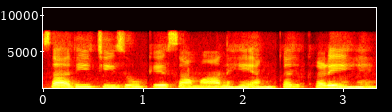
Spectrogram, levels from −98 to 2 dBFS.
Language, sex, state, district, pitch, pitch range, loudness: Hindi, female, Chhattisgarh, Balrampur, 220 Hz, 210-235 Hz, -17 LUFS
